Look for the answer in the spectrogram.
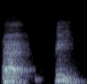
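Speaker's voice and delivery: "Happy" broken into ha, pause, pee; syllable by syllable. Shown as a demonstration. Teacher asking about this word, syllable by syllable. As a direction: softly split "Happy" into two separate beats. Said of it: "Two syllables".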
